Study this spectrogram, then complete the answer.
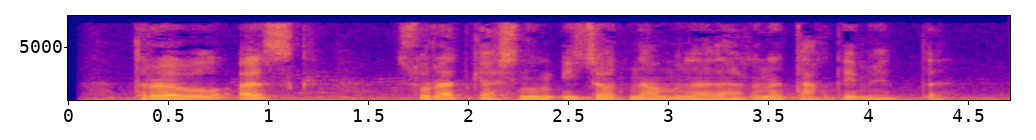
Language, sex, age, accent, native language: Uzbek, male, 18-24, Farg'ona, Uzbek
